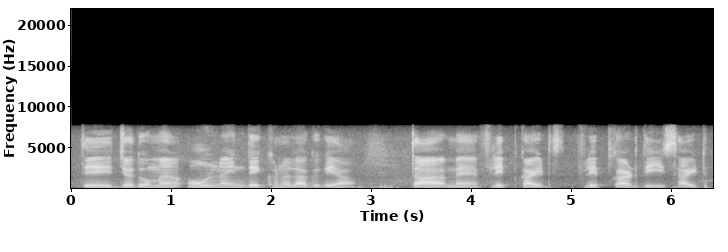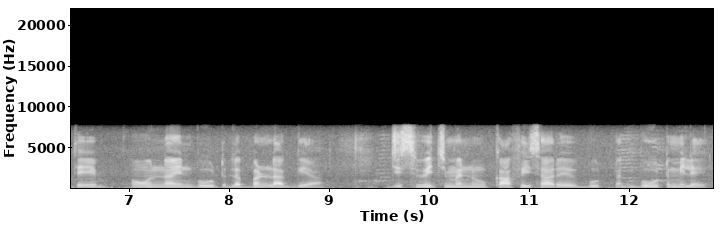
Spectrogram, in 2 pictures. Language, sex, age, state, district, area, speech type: Punjabi, male, 18-30, Punjab, Rupnagar, urban, spontaneous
